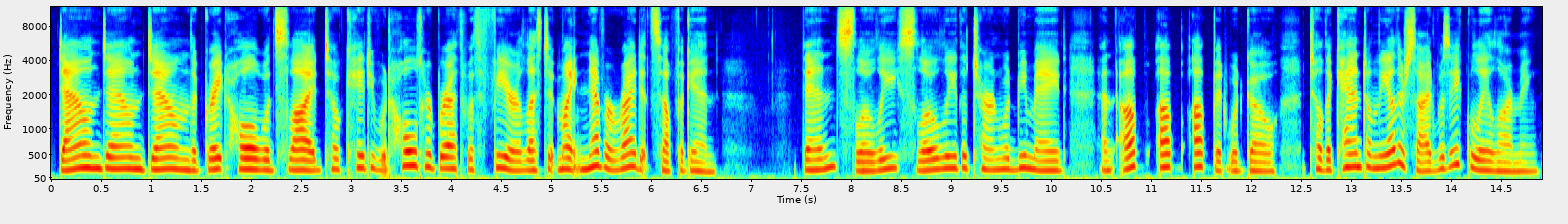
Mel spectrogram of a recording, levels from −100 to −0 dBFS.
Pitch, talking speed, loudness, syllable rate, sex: 210 Hz, 195 wpm, -18 LUFS, 4.6 syllables/s, female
